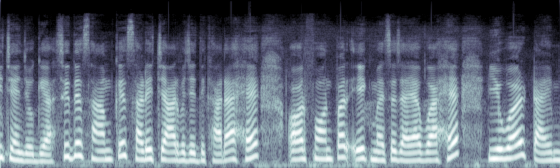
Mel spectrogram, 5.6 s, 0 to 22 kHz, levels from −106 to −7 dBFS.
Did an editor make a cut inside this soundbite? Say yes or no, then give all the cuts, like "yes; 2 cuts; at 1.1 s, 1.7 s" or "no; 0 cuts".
no; 0 cuts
